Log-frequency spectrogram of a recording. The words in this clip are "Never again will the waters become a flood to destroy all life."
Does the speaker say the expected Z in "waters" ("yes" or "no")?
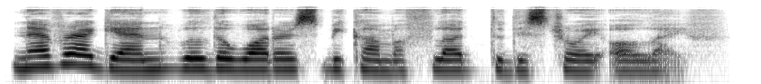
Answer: no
